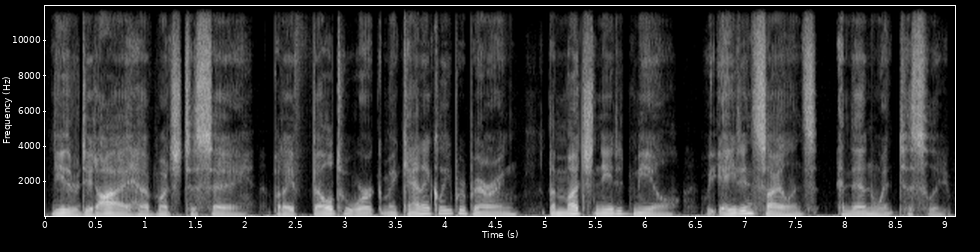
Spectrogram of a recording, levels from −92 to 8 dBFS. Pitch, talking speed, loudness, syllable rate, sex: 120 Hz, 180 wpm, -20 LUFS, 4.7 syllables/s, male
